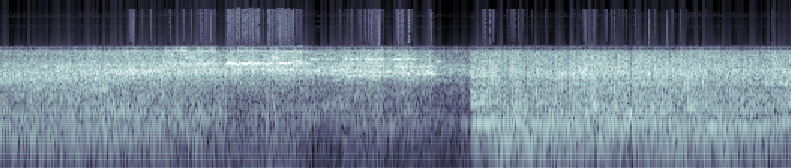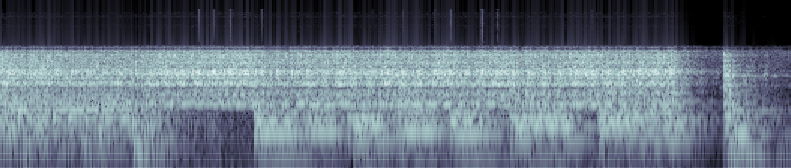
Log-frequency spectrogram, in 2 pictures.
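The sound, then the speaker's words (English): A train pulls into a station with a loud, steady mechanical rumble and hiss that settles toward the end, followed by a few brief tonal notes; no one speaks. “See? The train's come in.”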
